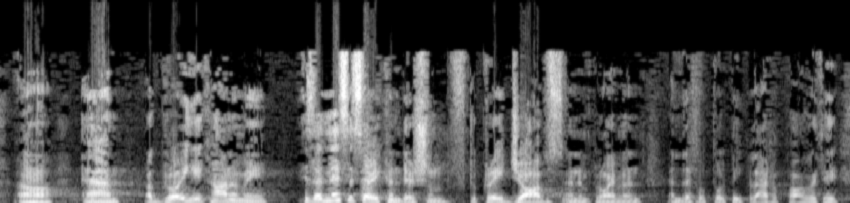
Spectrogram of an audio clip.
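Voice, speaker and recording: Against noticeable background noise, a man at medium pitch talks at a fairly quick pace with lively intonation and big swings in loudness. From India. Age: 70s. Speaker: economics professor. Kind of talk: keynote speech. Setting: conference stage with audience. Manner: conversational, frequent fillers and repetitions.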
